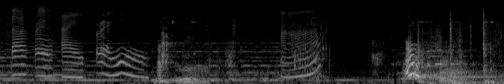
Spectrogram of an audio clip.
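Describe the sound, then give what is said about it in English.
A dog gives a continuous run of high, whiny barks and yelps, the pitch bending up and down, ending with a sharper, louder bark. “Can you not yell at my dog?”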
